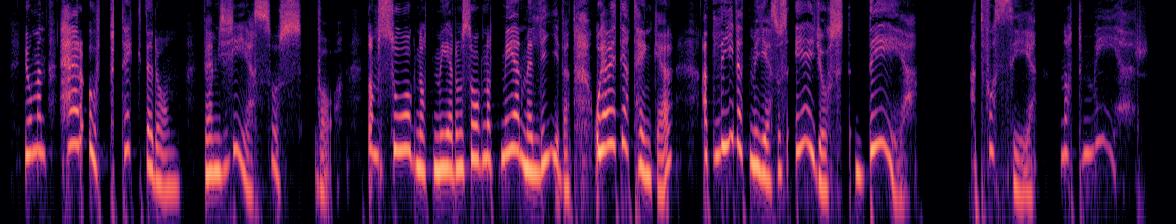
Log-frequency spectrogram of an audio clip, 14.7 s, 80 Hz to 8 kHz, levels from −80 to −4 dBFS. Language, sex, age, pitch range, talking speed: Swedish, female, 30-49, 225-335 Hz, 145 wpm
